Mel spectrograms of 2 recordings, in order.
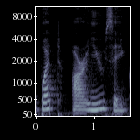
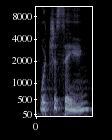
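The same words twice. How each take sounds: First: "what are you saying" slow, every word said; full careful form. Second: "what you saying" run together fast, no "are"; contracted speech. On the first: Teacher giving the full form, "what are you saying" said slowly. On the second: Teacher showing quick spoken English, "what you saying" contracted. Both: Shown as a demonstration. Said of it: "on va dire".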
